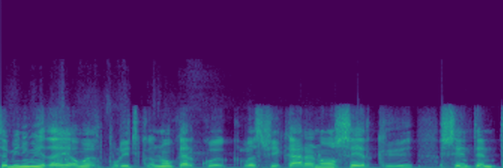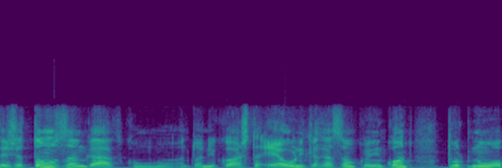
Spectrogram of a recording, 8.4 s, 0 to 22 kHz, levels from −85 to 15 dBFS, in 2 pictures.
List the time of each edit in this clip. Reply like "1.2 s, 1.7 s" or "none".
1.2 s, 3.7 s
